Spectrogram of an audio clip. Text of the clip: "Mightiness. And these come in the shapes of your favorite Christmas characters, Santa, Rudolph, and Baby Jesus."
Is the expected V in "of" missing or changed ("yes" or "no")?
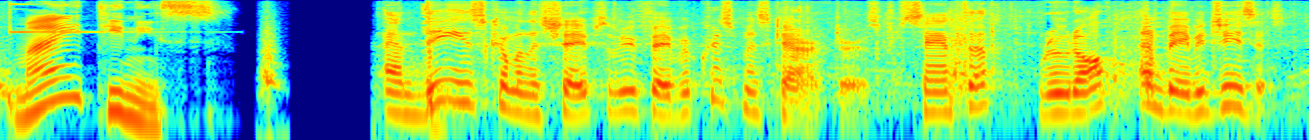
no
